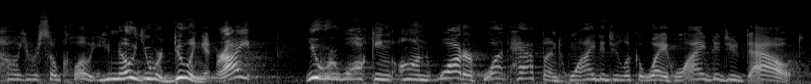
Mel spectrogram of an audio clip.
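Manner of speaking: Jesus tenderly asking Peter why he doubted; gentle disappointment. Acted. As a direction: coax him kindly, like a fond teacher.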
